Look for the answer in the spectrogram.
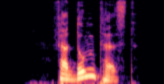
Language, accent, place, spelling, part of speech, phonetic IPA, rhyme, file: German, Germany, Berlin, verdummtest, verb, [fɛɐ̯ˈdʊmtəst], -ʊmtəst, De-verdummtest.ogg
- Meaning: inflection of verdummen: 1. second-person singular preterite 2. second-person singular subjunctive II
